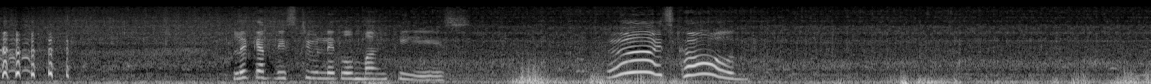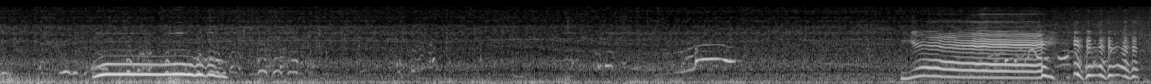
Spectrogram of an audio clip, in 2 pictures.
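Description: Young children squeal and shout with excitement close by.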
